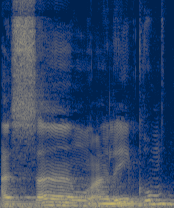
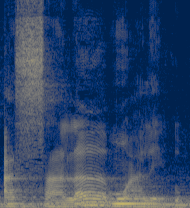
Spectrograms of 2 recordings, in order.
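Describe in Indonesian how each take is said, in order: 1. Bunyi L dihilangkan dari salam itu. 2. Bunyi L diucapkan dalam salam itu. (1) "Kalau dihilangkan lamnya" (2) "pakai lam"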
